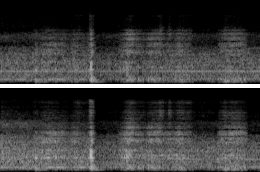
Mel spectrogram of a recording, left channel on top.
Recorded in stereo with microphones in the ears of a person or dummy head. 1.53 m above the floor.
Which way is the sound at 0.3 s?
30° right (ahead or behind).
